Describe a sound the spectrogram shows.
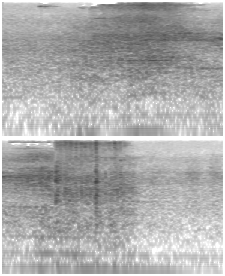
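A van drives past.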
